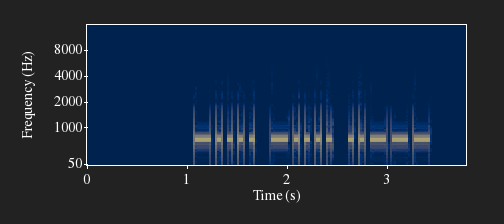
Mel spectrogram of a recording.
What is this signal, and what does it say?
Morse code, heard as a keyed tone, about 22 wpm, 700 Hz. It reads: 662
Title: Numbers - 3-Digit 22wpm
